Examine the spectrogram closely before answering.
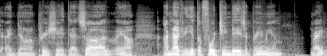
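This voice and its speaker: Lively intonation marks this man's somewhat breathy, medium-pitched voice. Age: adult, working. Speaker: gaming YouTuber. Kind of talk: casual gaming news commentary. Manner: halting, many repeats and fillers.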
